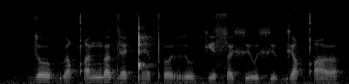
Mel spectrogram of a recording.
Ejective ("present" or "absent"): present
